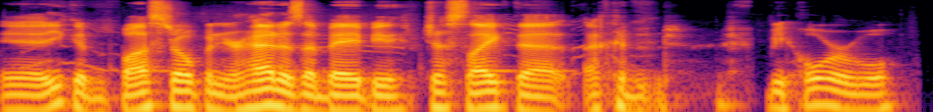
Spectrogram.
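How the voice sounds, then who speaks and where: A young male anime reaction streamer born in the United States offers casual commentary at normal speed, his voice raspy and hoarse from being sick. Excitable and chatty, he laughs often, speaking into a close studio mic on a boom arm with headphones in a small bedroom studio.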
